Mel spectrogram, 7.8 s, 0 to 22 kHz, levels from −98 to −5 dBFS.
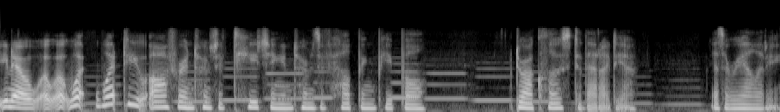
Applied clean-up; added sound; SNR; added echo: none; Wind instrument, woodwind instrument; 20 dB; none.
